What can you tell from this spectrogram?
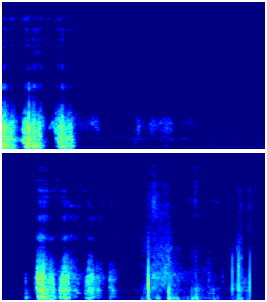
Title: Sleeping pug snoring away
